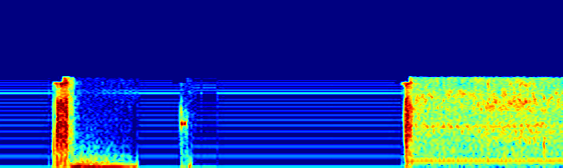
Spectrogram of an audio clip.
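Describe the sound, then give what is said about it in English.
A heavy clunk and a short knock, then after a pause a car engine catches and settles into a steady rumble that keeps running to the end. No voices. “That does sound like a good car.”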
